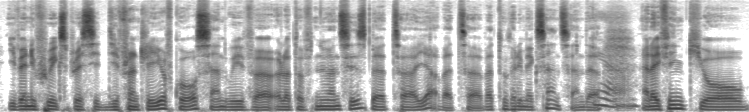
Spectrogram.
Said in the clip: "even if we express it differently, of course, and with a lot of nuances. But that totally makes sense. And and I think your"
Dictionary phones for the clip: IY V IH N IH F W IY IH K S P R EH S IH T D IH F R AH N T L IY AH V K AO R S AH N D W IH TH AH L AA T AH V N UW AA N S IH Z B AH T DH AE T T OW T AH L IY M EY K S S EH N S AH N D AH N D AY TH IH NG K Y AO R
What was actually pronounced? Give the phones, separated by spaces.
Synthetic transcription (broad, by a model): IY V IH N IH F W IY IH K S P R EH S IH T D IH F R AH N T L IY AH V K AO R S AH N D W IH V AH L AA T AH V N UW AA N S IH Z B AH T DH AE T T OW T AH L IY M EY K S S EH N S AH N D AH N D AY TH IH NG K Y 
